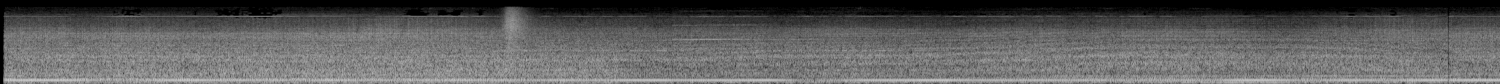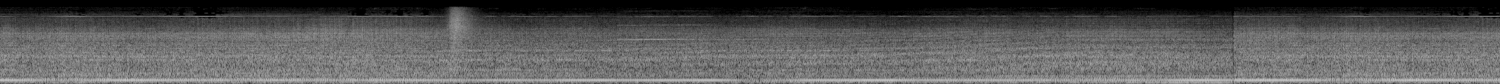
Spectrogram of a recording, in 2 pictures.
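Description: Concrete boom pump truck's engine and hydraulic pumps running at a loud, steady drone with a strong low hum that swells and eases, and two sharp clicks about fourteen seconds apart.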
